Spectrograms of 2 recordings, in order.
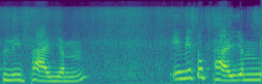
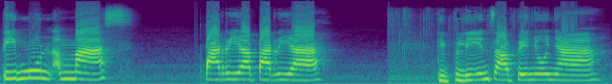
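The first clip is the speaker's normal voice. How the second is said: slow sing-song listing; 3 semitones higher, slower than usual. Acted.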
